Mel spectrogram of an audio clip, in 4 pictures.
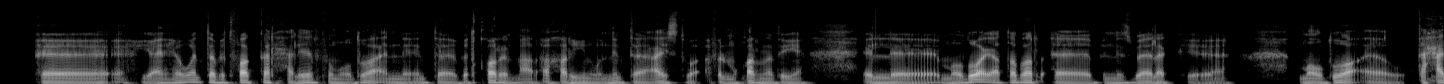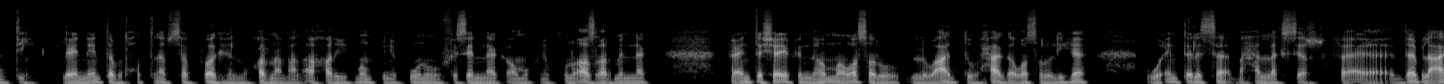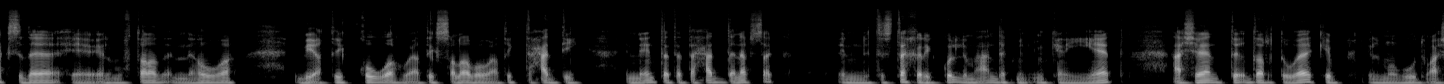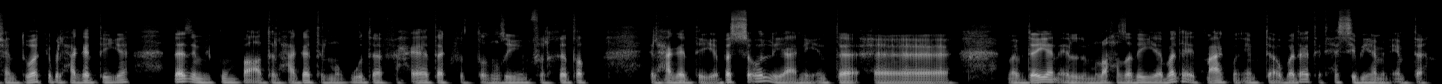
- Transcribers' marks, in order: tapping; unintelligible speech
- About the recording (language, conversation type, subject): Arabic, advice, ازاي أبطل أقارن نفسي بالناس وأرضى باللي عندي؟
- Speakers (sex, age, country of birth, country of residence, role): male, 25-29, Egypt, Egypt, user; male, 45-49, Egypt, Portugal, advisor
